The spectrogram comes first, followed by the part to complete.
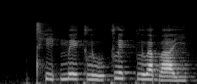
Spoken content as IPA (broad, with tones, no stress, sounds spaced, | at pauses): tʰ i˨˩ ʔ m eː˧ k l uː˩˦ k l e˦˥ k̚ p l u˧ a̯ b a˧ j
